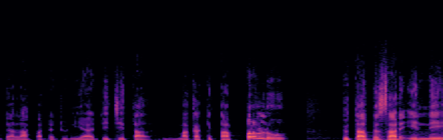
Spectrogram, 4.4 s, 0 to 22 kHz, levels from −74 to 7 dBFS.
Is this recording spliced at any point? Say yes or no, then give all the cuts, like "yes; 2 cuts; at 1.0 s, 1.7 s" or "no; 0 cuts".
no; 0 cuts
